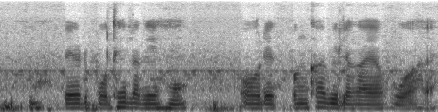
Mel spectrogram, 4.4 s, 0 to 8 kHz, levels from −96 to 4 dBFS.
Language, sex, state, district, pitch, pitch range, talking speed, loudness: Hindi, male, Haryana, Rohtak, 110 Hz, 105-115 Hz, 150 wpm, -15 LUFS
